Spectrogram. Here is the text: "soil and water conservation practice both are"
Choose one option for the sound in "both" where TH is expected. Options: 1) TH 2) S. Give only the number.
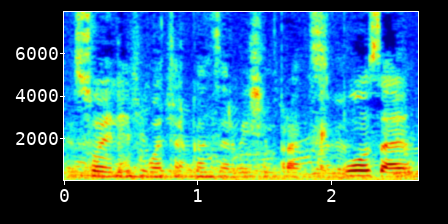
2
